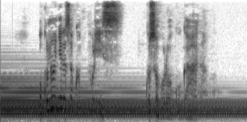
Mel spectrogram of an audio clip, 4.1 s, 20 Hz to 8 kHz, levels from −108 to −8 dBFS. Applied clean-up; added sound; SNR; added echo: none; Piano; -2 dB; none.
